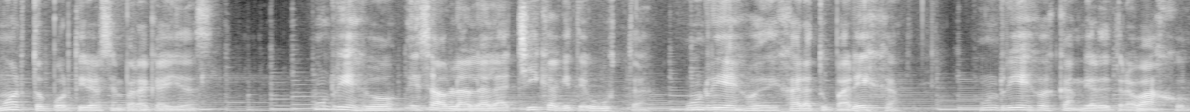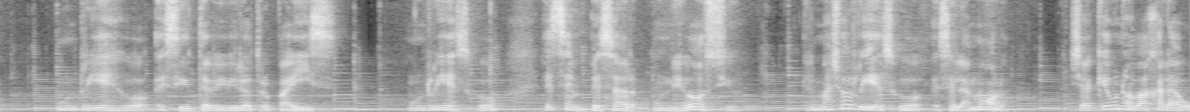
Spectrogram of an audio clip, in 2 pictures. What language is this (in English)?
Spanish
